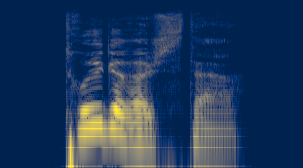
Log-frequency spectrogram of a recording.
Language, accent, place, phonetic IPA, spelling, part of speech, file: German, Germany, Berlin, [ˈtʁyːɡəʁɪʃstɐ], trügerischster, adjective, De-trügerischster.ogg
- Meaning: inflection of trügerisch: 1. strong/mixed nominative masculine singular superlative degree 2. strong genitive/dative feminine singular superlative degree 3. strong genitive plural superlative degree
